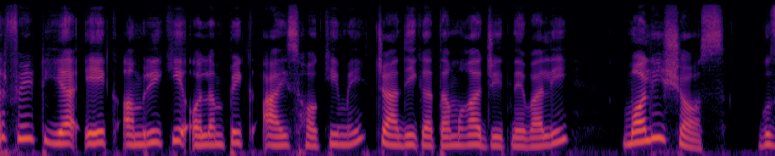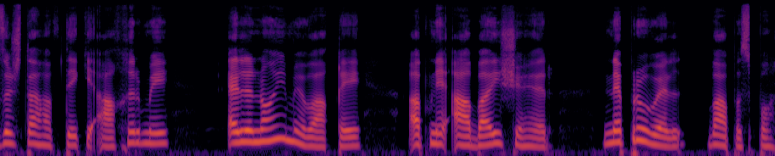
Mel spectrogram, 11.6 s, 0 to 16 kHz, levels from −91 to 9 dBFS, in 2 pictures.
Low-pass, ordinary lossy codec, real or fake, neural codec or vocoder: 14.4 kHz; none; fake; autoencoder, 48 kHz, 128 numbers a frame, DAC-VAE, trained on Japanese speech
